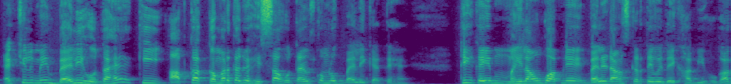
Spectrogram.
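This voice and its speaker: Indian guy with a pretty high voice explaining news like a teacher, repeats key words, drops in english terms. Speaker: educational channel presenter. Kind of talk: explanatory news lesson to viewers.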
